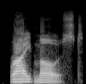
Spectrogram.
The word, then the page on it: rightmost: American English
